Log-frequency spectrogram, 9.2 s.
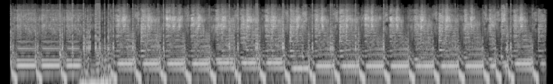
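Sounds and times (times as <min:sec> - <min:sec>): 
fast phonk music: 0:00.2 - 0:09.2.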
